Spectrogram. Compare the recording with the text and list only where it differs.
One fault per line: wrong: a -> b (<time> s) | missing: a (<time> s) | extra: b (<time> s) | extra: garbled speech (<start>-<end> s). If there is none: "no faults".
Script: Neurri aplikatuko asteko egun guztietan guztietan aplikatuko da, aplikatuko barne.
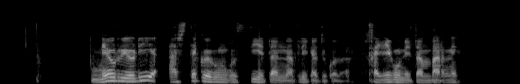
wrong: aplikatuko -> hori (1.3 s)
missing: guztietan (3.0 s)
wrong: aplikatuko -> jaiegunetan (3.8 s)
